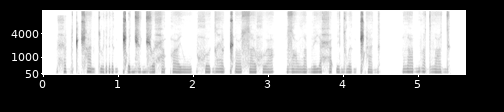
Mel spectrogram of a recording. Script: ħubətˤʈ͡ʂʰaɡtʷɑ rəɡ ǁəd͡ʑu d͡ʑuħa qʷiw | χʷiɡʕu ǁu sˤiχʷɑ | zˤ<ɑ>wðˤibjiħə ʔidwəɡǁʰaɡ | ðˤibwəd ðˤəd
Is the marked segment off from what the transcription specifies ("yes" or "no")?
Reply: no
